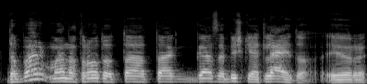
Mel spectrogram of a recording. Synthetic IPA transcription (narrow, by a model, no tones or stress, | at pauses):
d̪ɐbɐrmɐnɐt̪ɾoːd̪oːt̪ɑːt̪ɑːɡɑːzɐːbʲɪʃʲkʲeːɐt̪ʲlʲɛɪd̪oːɪr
